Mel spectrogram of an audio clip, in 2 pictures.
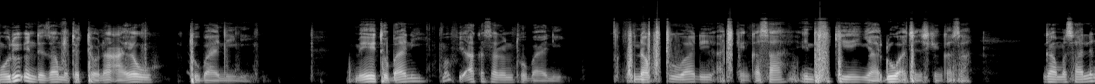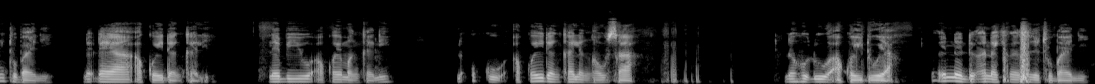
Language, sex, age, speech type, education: Hausa, male, 15-29, spontaneous, tertiary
